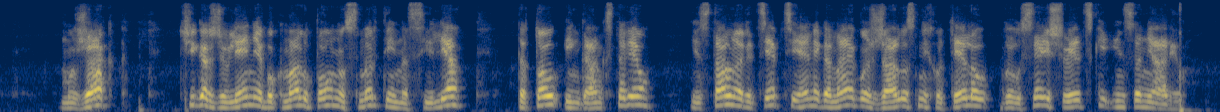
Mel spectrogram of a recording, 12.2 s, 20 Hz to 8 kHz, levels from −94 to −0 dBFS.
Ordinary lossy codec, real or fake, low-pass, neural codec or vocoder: none; fake; 7.2 kHz; codec, 24 kHz, 6 kbps, HILCodec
